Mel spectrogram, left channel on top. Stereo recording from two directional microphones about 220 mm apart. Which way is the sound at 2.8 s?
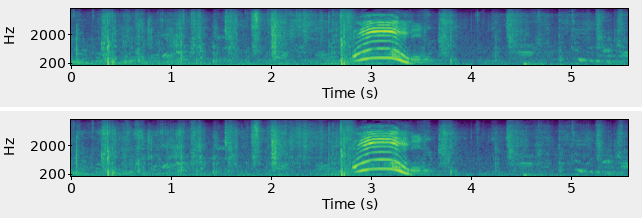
30° right (ahead or behind).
